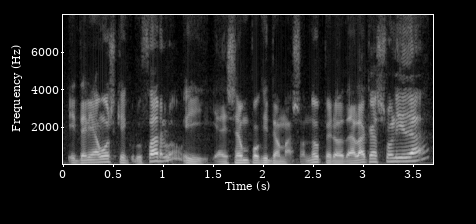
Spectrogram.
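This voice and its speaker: A man's voice: mid-range voice, sing-song, quick pace, dry recording. A young man with an accent from Spain tells a story as a podcast guest, talking casually and colloquially, laughing often and swearing freely. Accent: Spain Spanish.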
